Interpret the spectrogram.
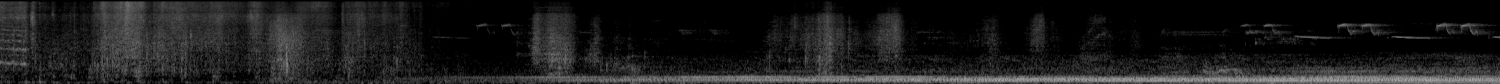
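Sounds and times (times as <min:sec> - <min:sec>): rustling: 0:00.0 - 0:04.3, 0:05.2 - 0:06.3, 0:07.6 - 0:11.4
small bird singing: 0:04.2 - 0:15.0
steady low hum: 0:04.4 - 0:15.0.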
